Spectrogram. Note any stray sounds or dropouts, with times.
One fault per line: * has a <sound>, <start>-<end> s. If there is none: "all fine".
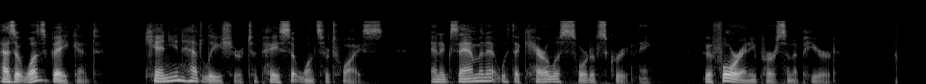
* has a whoosh, 8.9-9.0 s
